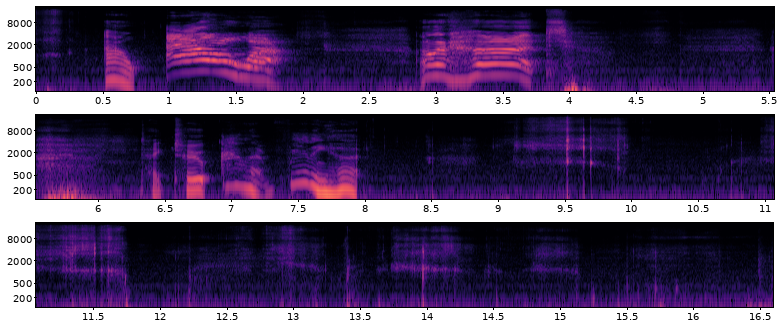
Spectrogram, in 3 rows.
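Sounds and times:
speech: 0.5s - 2.0s, 2.9s - 4.0s, 6.4s - 8.1s
crunchy chewing of food while someone eats: 8.8s - 16.4s.

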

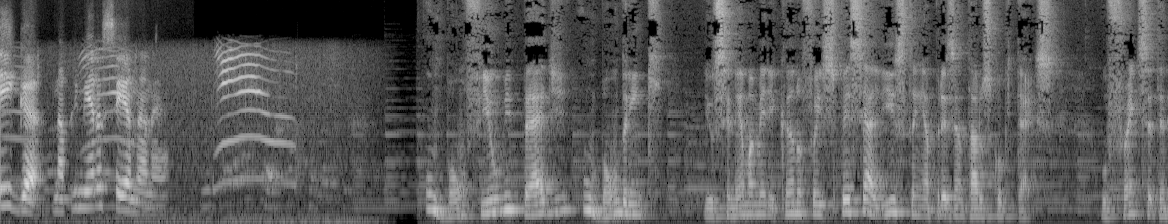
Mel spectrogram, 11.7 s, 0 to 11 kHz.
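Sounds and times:
speech: 0.0s - 2.3s, 4.2s - 11.6s
cat meowing: 0.0s - 3.5s
hiss: 0.0s - 11.6s.

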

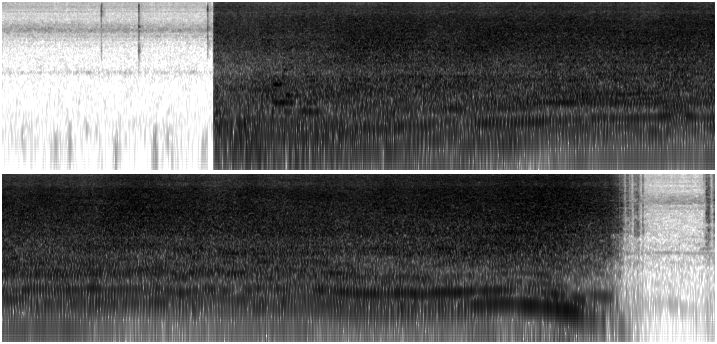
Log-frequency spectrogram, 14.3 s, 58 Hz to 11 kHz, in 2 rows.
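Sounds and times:
supercharged car engine with prototype supercharger on front motor revving: 2.1s - 13.4s.

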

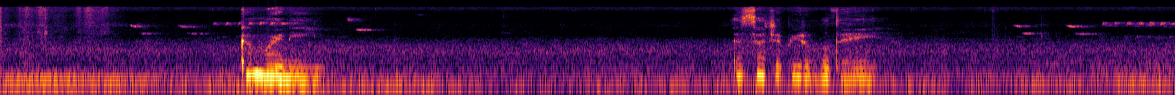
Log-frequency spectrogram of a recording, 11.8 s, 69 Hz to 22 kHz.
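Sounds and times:
birds singing outdoors: 0.0s - 4.0s, 10.0s - 11.7s
soft steady hum: 0.0s - 11.7s
speech: 2.4s - 3.4s, 7.4s - 8.9s.

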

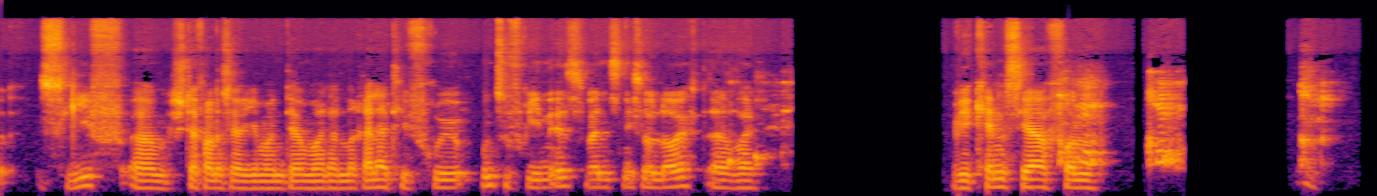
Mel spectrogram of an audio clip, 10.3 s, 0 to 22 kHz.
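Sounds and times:
speech: 0.0s - 6.0s, 7.1s - 8.8s
small child coughing: 8.1s - 8.9s, 9.8s - 10.1s.

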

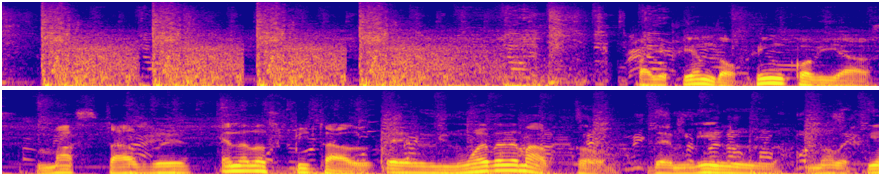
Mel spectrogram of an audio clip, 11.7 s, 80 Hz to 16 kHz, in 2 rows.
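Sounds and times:
loud gunshots: 0.0s - 3.7s
speech: 4.2s - 11.6s.

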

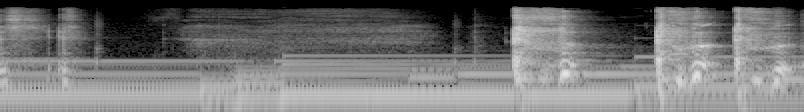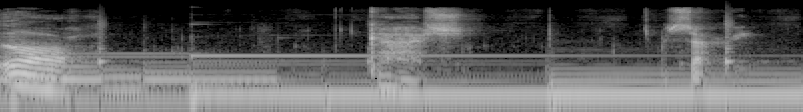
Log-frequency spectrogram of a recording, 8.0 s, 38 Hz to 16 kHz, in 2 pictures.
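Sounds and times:
speech: 0.0s - 0.5s, 2.8s - 4.6s, 6.1s - 6.4s, 7.4s - 7.8s
coughing: 2.6s - 4.4s.

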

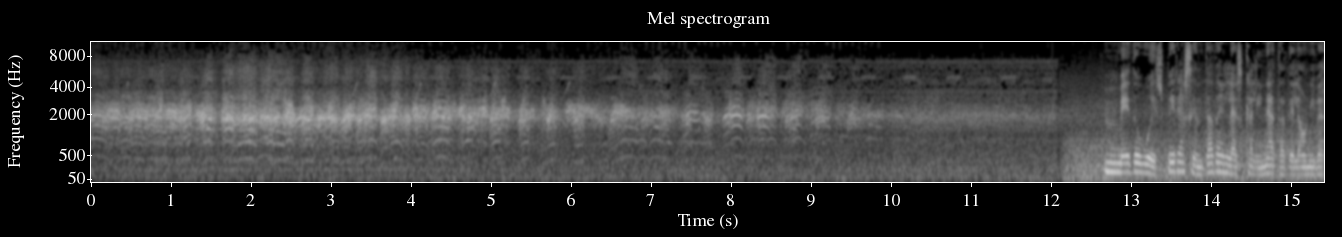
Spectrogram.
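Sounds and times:
flock of ducks quacking and honking overhead: 0.0s - 12.1s
speech: 12.7s - 15.4s.

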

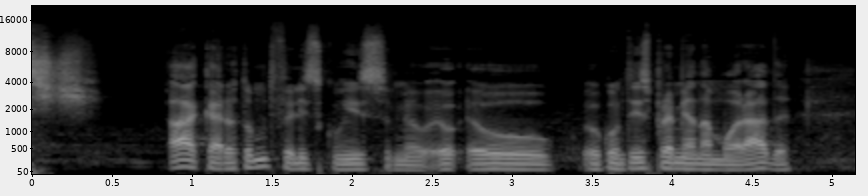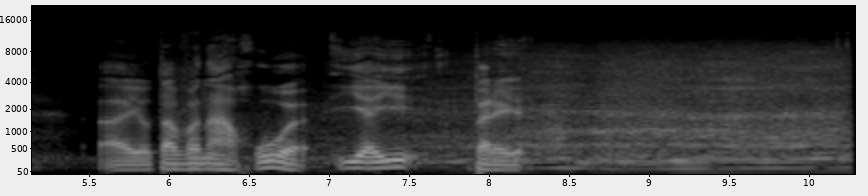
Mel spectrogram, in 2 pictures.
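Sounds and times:
speech: 0.0s - 0.3s, 0.9s - 5.0s, 5.6s - 8.5s
motorcycle engine roaring past on the street: 6.9s - 10.2s.

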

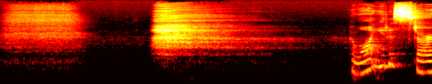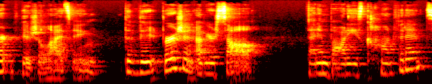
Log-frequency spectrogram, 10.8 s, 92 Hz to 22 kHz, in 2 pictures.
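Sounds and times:
slow deep breath during a guided visualization: 0.0s - 1.2s, 1.9s - 4.3s
speech: 4.4s - 10.7s.

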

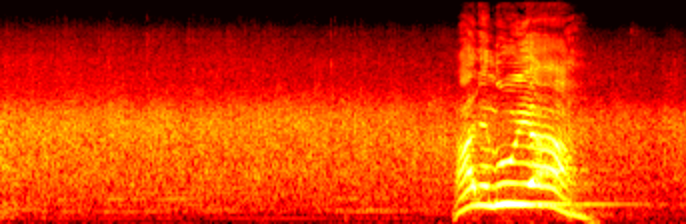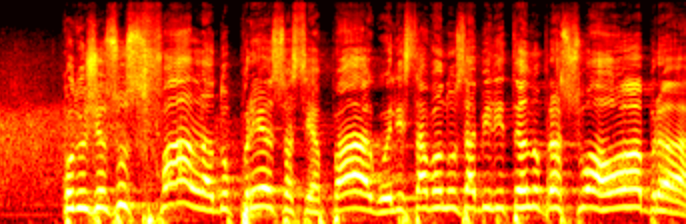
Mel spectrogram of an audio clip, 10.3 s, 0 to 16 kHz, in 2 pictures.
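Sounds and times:
church audience applauding during a sermon: 0.0s - 6.7s
speech: 3.4s - 4.5s, 5.6s - 10.2s.

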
